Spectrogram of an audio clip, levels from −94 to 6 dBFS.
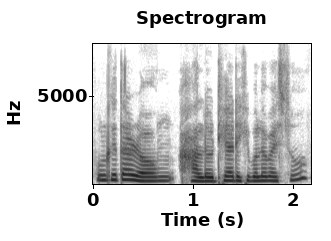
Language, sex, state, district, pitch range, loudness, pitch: Assamese, female, Assam, Kamrup Metropolitan, 230-275 Hz, -14 LUFS, 235 Hz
